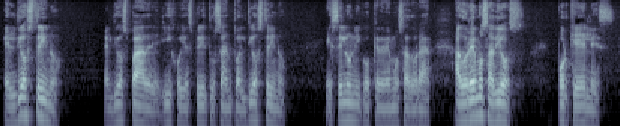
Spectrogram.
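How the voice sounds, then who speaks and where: A male pastor with a Mexican Spanish accent delivering a sermon, retelling a film story and then laying out his points one by one in a measured preaching manner. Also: deep voice, a little mellow. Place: church.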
